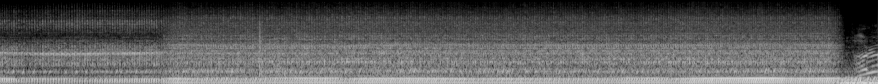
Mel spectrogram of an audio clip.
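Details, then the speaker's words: Off-road Mazda Miata after fitting custom tie rods (control arm broken): engine catches and settles into a cold idle whose steady rumble wavers and hunts slightly; rough cold start, cause not pinned down. "I will admit it is not the cleanest of cold starts."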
